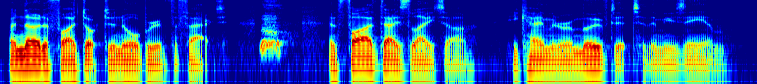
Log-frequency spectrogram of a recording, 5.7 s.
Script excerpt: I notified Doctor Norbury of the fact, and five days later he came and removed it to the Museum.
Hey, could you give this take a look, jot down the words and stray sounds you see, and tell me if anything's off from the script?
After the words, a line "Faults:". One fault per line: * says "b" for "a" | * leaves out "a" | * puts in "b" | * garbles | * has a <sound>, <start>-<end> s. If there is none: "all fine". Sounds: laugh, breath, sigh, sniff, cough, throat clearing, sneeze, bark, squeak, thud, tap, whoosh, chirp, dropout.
I notified Doctor Norbury of the fact, and five days later he came and removed it to the Museum.
Faults:
* has a bark, 1.9-2.3 s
